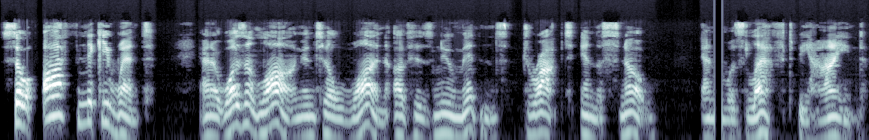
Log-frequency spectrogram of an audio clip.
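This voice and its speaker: A woman reading a picture book aloud to young children like a preschool teacher, with deliberate, expressive storytelling phrasing. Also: extremely low pitch, husky, muffled recording.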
